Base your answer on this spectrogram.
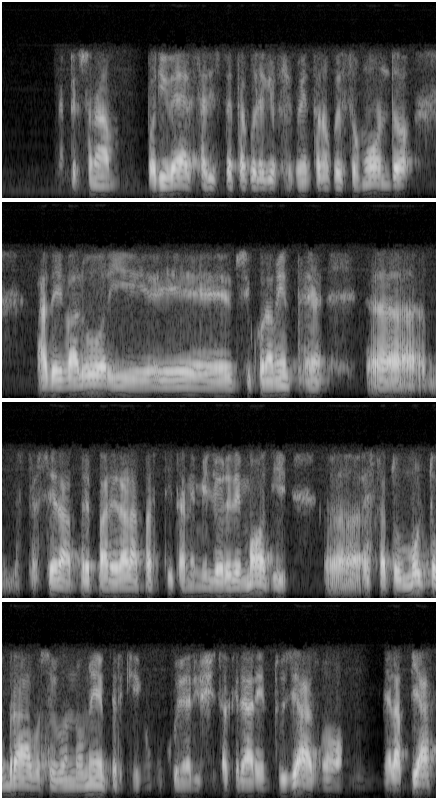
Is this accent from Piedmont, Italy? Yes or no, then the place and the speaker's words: no; Carrara, Tuscany, Italy; Ma sì, io poi sono di Carrara, quindi sono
